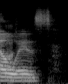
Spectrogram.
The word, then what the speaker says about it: Elwes: Elwes.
